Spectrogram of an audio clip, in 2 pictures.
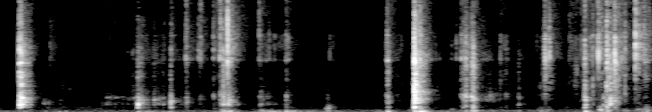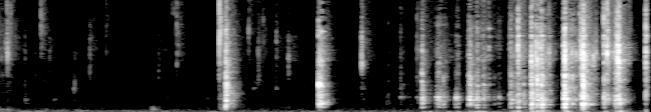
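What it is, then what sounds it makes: Dry bar soap being cut. A metal knife scrapes and cuts small cubes off the surface of a hand-held, rectangular bar of dry, solid, amber translucent soap scored into a grid, and the crumbs fall away. Many short, crisp, bright scraping and crunching bursts sound with quiet gaps between them, growing denser toward the end, each dying out almost at once.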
